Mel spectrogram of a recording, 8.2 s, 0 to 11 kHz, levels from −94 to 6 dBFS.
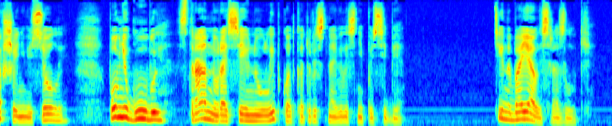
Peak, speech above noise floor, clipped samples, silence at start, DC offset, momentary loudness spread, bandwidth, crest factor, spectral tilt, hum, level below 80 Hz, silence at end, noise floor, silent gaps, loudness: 0 dBFS; 44 dB; under 0.1%; 0 s; under 0.1%; 19 LU; 11 kHz; 18 dB; -3 dB/octave; none; -66 dBFS; 0.3 s; -60 dBFS; none; -15 LUFS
